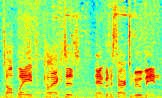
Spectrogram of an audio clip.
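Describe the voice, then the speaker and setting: A man's voice: high-pitched, monotone, moderate pace. A man giving live analytical commentary on an esports match, explaining how the fights play out.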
